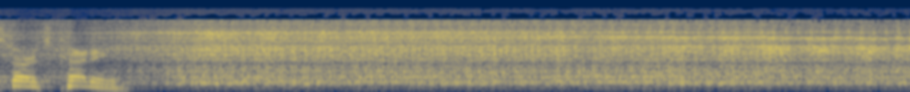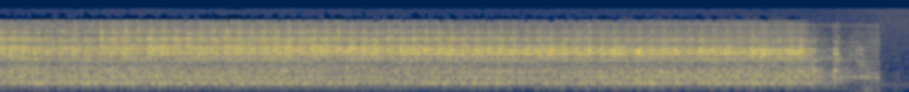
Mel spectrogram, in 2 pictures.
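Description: A lathe tool scrapes and shaves a spinning block of wood with a steady rasping hiss.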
